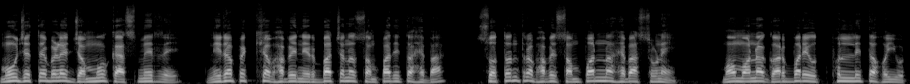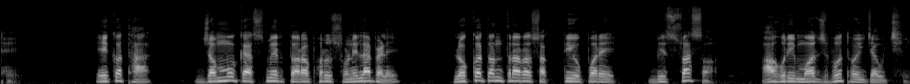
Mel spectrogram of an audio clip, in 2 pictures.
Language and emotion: Odia, neutral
